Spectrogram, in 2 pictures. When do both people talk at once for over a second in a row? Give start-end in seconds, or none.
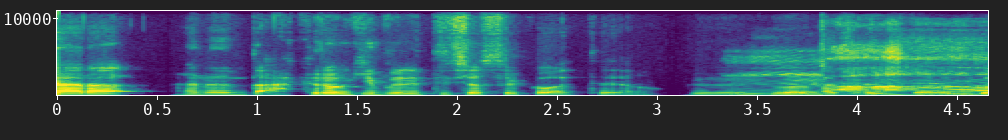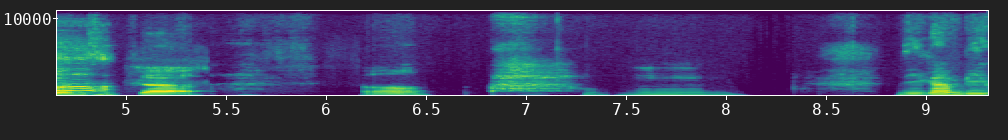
3.3-4.9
